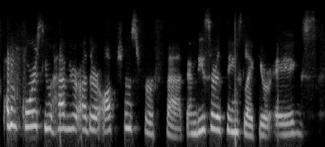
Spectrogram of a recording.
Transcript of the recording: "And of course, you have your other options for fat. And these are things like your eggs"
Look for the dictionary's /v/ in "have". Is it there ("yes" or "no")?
yes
